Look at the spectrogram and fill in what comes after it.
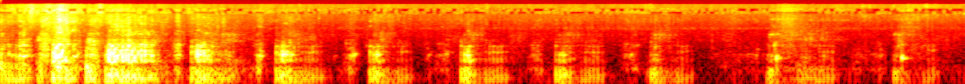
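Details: Lions growling, snarling and biting at a carcass in Indian bush: a long, deep rumbling snarl opens, then shorter rough guttural grunts in uneven half-second bursts with brief silent gaps.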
